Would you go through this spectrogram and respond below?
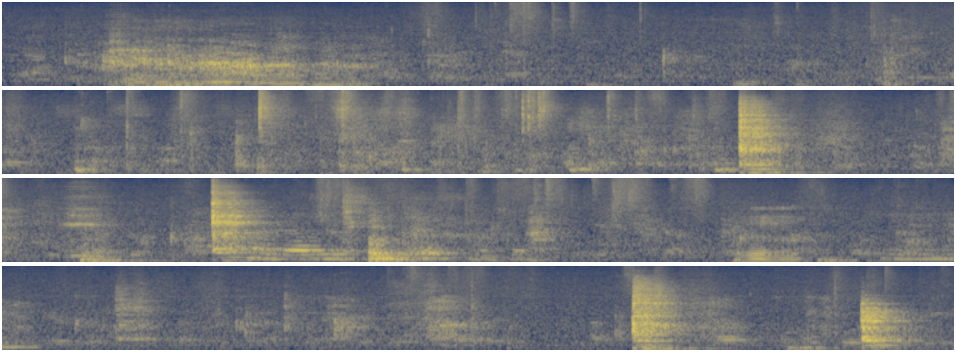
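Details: Two Irish Soft Coated Wheaten Terriers, Nisse and Elsa, playing together in bed indoors: short growls and yips in irregular bursts, with rustling bedding and a few loud sharp peaks.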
